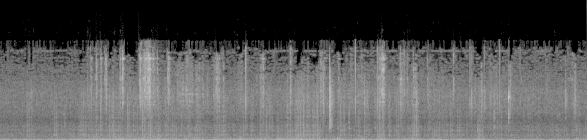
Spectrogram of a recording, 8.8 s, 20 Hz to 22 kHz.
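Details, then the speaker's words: Volkswagen up! I-Motion past 10,000 km driven over rough ground: light irregular tapping and buzzing ticks above the road rumble inside the cabin, a loose part suspected in the right door; interior rattle. "Eu consegui passar num terreno irregular e deu para ouvir o barulho, e eu vou mostrar aí o barulho que está fazendo, tá?"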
